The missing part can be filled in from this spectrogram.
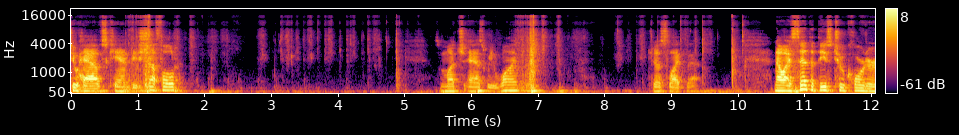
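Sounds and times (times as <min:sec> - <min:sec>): playing cards rustling and clicking: 0:00.4 - 0:05.2, 0:06.0 - 0:10.2.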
